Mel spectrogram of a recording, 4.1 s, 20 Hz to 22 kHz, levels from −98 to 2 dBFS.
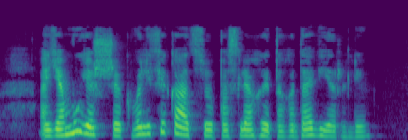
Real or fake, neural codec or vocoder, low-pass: fake; vocoder, 24 kHz, 100 mel bands, Vocos; 9.9 kHz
